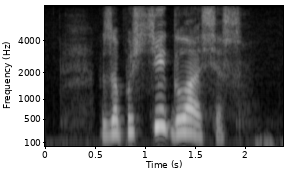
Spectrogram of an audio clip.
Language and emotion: Russian, neutral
